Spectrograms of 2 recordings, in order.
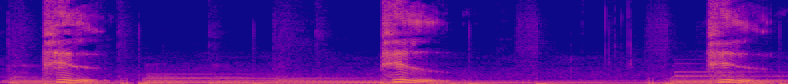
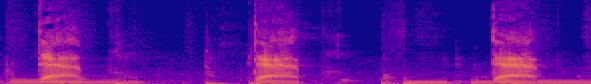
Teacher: When you say p, p, extra puff of air releases from your mouth.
